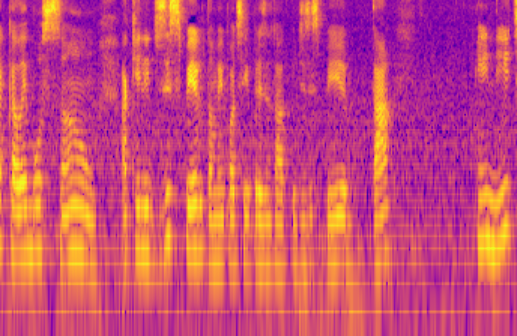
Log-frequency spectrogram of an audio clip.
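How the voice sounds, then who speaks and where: A woman's voice: mid-range voice, a little hiss or hum. A woman teacher with a Brazilian Portuguese accent, recording an online class from home, chatty and explaining with many tag questions.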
